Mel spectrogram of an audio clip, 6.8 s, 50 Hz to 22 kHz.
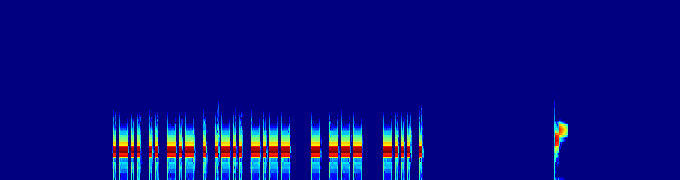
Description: Morse code, heard as a keyed tone, about 40 wpm, 700 Hz. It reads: LIKELY TO BE
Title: Sets of 3 Words 40wpm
